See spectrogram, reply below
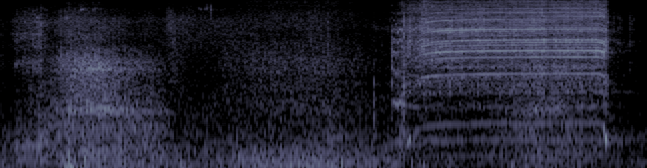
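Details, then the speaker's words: Surgical power driver run in reverse to remove pins after the femoral cutting block during a total knee replacement demonstration on a sawbones model. A high motor whine with a brief ratcheting sound. "هنفك المسمارين اللي احنا حطيناهم دول تماما، ودول برضو بيعملوا لي مكان البيجز بتاعت الديفينيتيف كومبوننت. ده معمول ريفرس كده، ريفرس اهو اوبن"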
